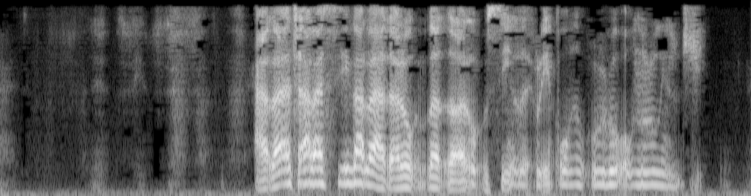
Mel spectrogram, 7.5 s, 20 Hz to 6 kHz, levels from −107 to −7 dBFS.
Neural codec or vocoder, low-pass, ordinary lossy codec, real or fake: autoencoder, 22.05 kHz, a latent of 192 numbers a frame, VITS, trained on many speakers; 5.4 kHz; MP3, 24 kbps; fake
